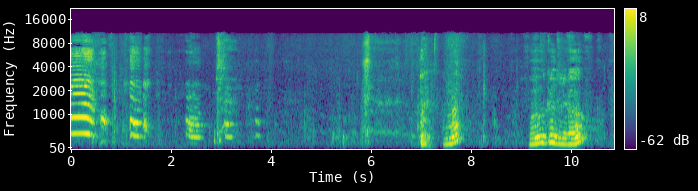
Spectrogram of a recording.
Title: Baby scared by dad snoring.!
